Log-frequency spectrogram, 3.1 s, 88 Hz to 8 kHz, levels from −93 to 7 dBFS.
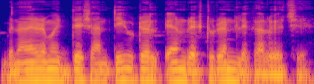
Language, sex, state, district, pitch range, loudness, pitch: Bengali, male, Assam, Hailakandi, 85-100 Hz, -16 LUFS, 95 Hz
